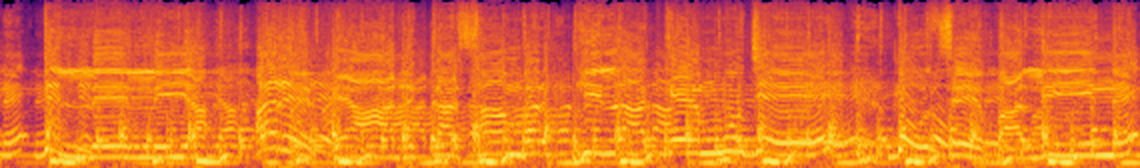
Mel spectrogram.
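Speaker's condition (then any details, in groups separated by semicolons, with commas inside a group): No condition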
